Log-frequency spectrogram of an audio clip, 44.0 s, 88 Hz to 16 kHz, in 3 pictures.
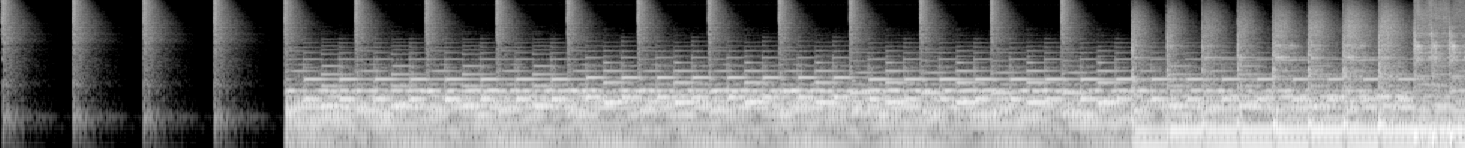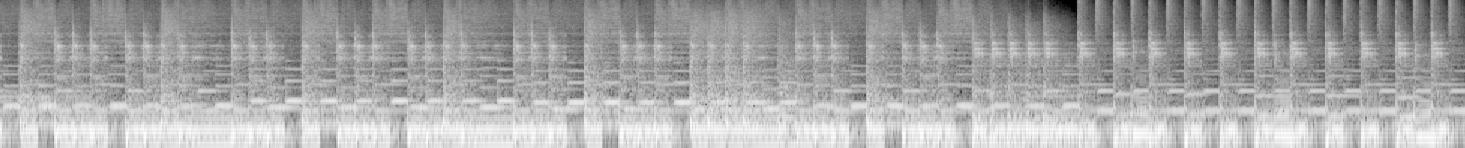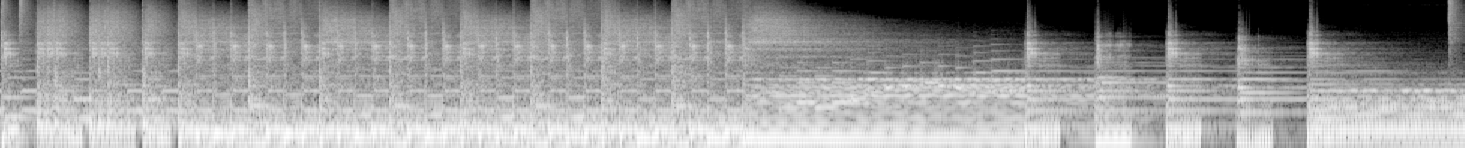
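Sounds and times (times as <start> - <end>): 
neoclassical metal backing track: 2.8 - 43.9
neoclassical metal guitar licks: 11.3 - 43.9.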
